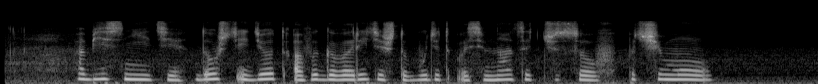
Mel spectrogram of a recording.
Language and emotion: Russian, sad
